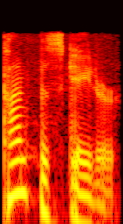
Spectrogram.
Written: confiscator

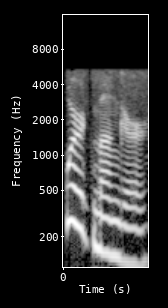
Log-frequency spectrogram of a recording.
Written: wordmonger

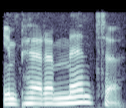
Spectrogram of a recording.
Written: impedimenta

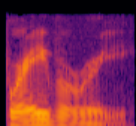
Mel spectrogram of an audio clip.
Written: bravery

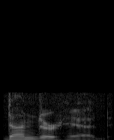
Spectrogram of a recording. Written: dunderhead

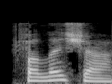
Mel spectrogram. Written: Felicia

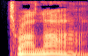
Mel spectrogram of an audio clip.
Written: trala

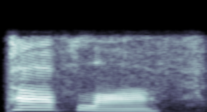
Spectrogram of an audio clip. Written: Pavlov

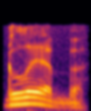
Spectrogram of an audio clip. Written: glib

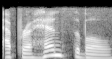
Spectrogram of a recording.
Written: apprehensible

